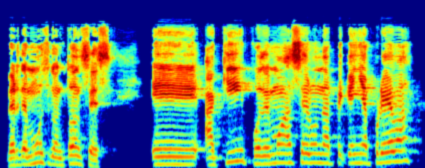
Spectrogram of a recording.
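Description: A man, an artisan guest, explaining a natural dyeing technique to a workshop group, often pausing with fillers as he thinks. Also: high-pitched, fairly even intonation, bright, forceful tone. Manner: explanatory, hesitant, fills pauses with "eh" and "este". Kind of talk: demonstration talk. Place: workshop room with attendees.

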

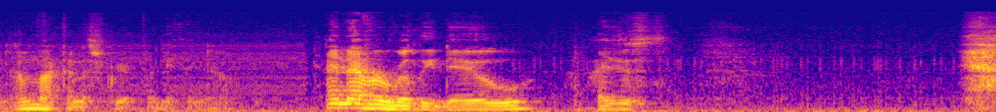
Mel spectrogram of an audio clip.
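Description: A man's voice: medium pitch, bright, forceful tone, slight background noise. Rambling young man vlogging casually. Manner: rambling, self-interrupting, jokey. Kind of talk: casual direct-to-camera vlog.

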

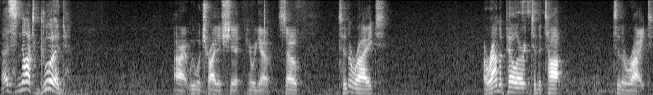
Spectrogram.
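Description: Speaking slowly at medium pitch with long pauses, a man livestreams gameplay from his desk at home, and a little hiss or hum is audible. He chats directly with viewers, swears, and gets riled up easily.

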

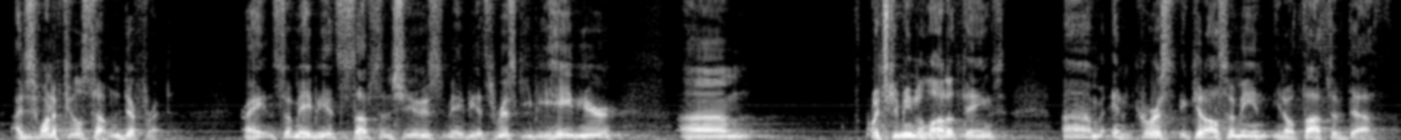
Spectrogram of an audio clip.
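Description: Gravelly man giving a keynote talk. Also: mid-range voice. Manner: candid, conversational, with frequent "okay?" check-ins. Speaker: keynote speaker. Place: hotel conference room with audience. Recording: reverberant conference hall.

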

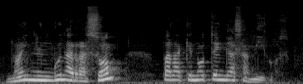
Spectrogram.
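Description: A man voicing a loving, patient father in a children's storybook, speaking in a warm, consoling way. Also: sits high, animated, moderate pace. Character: loving, reassuring father blob.

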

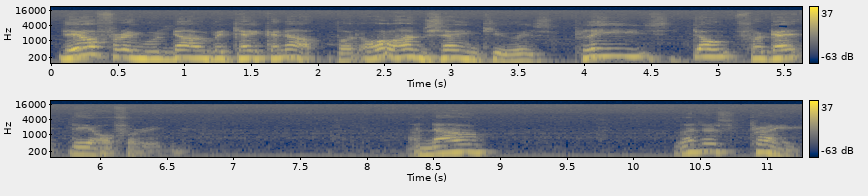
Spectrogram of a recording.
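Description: An older man from Scotland leading a church service, delivering prayers and a short sermon in a solemn, measured way, recorded by a far camera outdoors in a field. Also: high voice, lively intonation, dark tone.

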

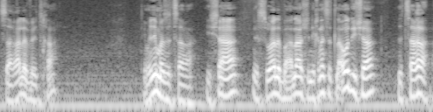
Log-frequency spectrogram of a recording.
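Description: A rabbi preaching a sermon, animated and full of rhetorical questions to his listeners. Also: on the high side, gravelly, slightly rough.

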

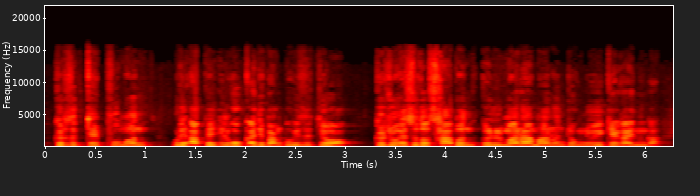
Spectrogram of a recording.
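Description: This is a middle-aged man's fairly high, somewhat dark voice, speaking with a Gyeongsang Korean accent. He's a monk lecturing a class on a Buddhist text in a chatty way, repeatedly checking "right?" with the students and restarting sentences.

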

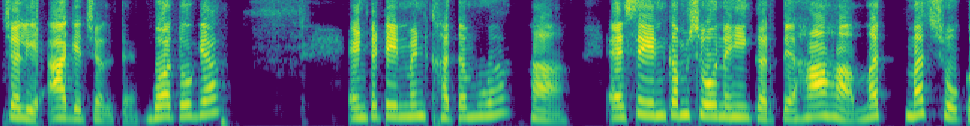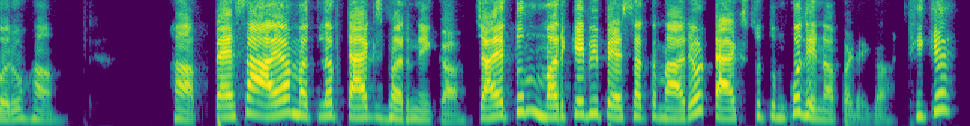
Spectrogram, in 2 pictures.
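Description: A woman teacher giving a lively, teasing classroom lecture, switching between two languages and joking with students. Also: a little high, moderate pace, no room sound. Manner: lively, teasing, mixes Hindi and English.

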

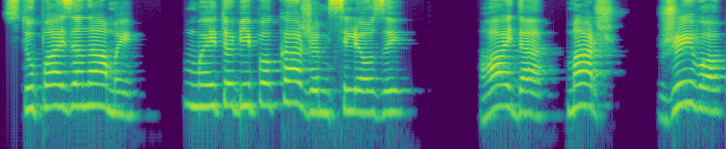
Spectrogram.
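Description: A gruff mounted guard barks curt, commanding orders, as a woman narrator acts him out. The words come slow and clipped. It is an audiobook reading. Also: fairly high pitch.

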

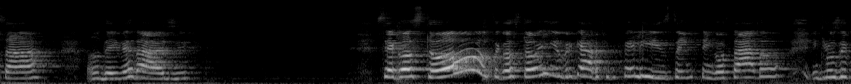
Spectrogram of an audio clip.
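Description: A young Brazilian woman streaming a driving game, chatting with viewers in a lively, fast way and laughing often. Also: very high-pitched, echoey room. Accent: Brazilian Portuguese. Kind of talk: live stream chat with viewers.

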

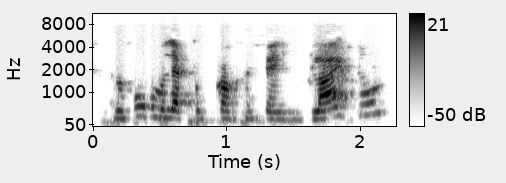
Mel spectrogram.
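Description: A woman hosting a casual live stream from home, talking in a halting way with many fillers and restarts. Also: on the high side, a little hiss or hum. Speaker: livestream host, coach. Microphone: laptop. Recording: dull lo-fi laptop audio.

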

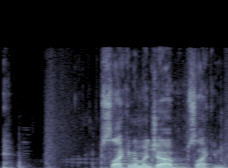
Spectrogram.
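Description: A man's voice: mid-range voice, fairly even intonation, fairly quick, gravelly, a little hiss or hum. A man hosting a gaming channel, giving casual gameplay commentary with joking instructions and frequent laughter.

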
